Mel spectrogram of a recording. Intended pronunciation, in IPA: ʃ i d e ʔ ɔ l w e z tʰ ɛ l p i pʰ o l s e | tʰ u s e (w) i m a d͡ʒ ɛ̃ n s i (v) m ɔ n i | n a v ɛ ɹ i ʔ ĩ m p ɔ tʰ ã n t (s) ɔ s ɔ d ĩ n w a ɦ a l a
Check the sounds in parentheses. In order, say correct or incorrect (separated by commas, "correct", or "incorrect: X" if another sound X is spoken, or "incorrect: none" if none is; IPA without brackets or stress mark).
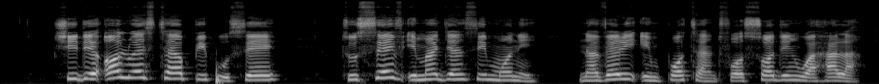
incorrect: v, incorrect: none, incorrect: f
